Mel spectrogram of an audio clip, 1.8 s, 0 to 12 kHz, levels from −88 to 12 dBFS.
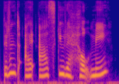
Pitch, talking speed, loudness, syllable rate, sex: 260 Hz, 235 wpm, -18 LUFS, 5.0 syllables/s, female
